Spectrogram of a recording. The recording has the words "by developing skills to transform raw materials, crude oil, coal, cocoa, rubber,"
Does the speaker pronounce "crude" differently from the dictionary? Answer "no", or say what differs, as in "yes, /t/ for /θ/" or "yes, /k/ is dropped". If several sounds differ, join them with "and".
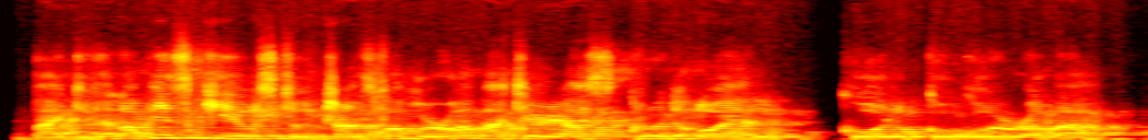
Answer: no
